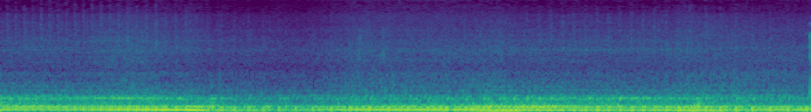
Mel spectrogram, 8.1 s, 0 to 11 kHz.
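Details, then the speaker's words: Chevy Camaro with Service StabiliTrak on, codes P0174, P0202, P0302: a lumpy, rough idle with an irregular machine-gun-like stumble and a slight knock, a cylinder 2 misfire from an open injector circuit, bank 2 lean. "if you notice it's not a consistent uh you know it doesn't gradually go up it actually kind of like you know it kind of goes like a like a bit of a what's that word like a machine gun kind of thing it doesn't it doesn't really sound normal you know"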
